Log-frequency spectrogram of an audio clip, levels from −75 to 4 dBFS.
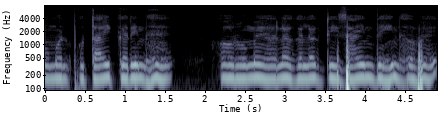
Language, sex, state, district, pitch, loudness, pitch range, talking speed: Surgujia, male, Chhattisgarh, Sarguja, 170 Hz, -27 LUFS, 165-170 Hz, 160 wpm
